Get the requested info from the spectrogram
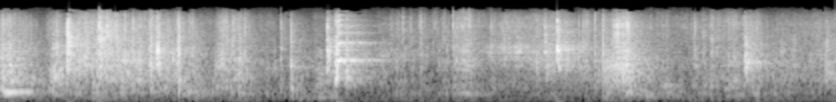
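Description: Latex modelling balloons squeaking and rubbing against each other as they are twisted and bent by hand into loops, in a string of short, irregular crunchy squeaks.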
